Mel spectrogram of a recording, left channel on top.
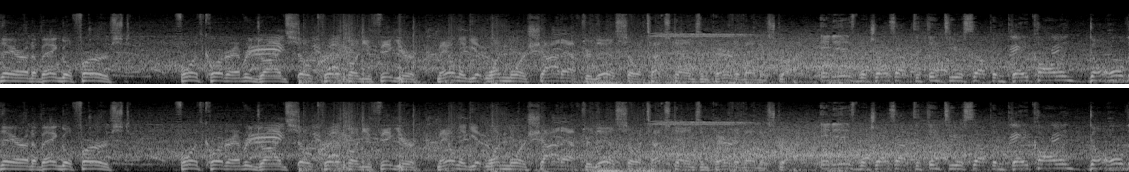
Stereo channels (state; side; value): normal; both; correlation 0.74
